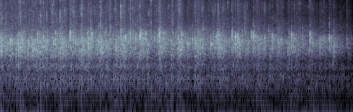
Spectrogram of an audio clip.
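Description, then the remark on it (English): A church audience applauds with steady, dense hand clapping that holds fairly loud and even for several seconds before tapering off at the end. No one speaks. “Give these guys a hand clap today.”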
